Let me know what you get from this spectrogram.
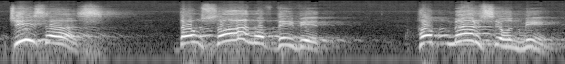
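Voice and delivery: high, loud, slow plea for mercy; pleading cry. Retold or imitated. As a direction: cry out desperately, stretching each word. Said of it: "Nagsimula siyang sumigaw ng malakas". (mabagal at malakas na pagsusumamo)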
